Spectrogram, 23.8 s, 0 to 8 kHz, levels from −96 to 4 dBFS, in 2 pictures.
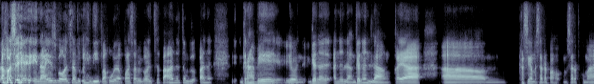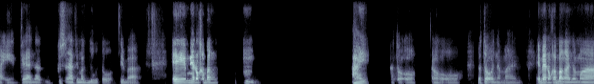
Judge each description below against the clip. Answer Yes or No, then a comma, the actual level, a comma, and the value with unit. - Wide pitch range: Yes, wide, 8.0 semitones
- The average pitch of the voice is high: No, low, 135 Hz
